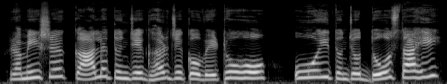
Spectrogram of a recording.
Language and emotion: Sindhi, neutral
